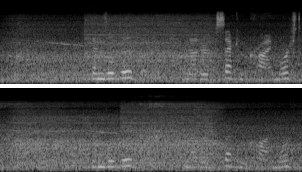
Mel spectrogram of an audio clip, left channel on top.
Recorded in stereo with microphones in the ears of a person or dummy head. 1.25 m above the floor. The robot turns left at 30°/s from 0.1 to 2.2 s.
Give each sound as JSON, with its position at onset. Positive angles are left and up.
{"t": 0.9, "sound": "a woman speaking", "azimuth_deg": 140}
